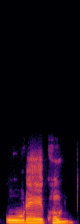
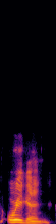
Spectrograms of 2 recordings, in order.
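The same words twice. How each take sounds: First: Oregon is said the way Korean speakers say it. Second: Oregon is said closer to the English pronunciation. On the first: This is how the community says it. The speaker calls it right. "in Korean community, we say Oregon" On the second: This is how the translator renders it. The speaker calls it wrong. "this translator keep um translate Ori- Oregon"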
